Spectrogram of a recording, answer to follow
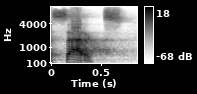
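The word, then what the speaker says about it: σάρξ: corte específicamente esto es un vocablo que en griego se pronuncia zarx tiene que ver con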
